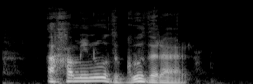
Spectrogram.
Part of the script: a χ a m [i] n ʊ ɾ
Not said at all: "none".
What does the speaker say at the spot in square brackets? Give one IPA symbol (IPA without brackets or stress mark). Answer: i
